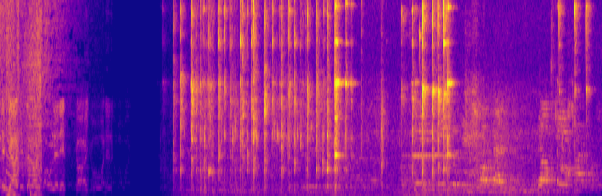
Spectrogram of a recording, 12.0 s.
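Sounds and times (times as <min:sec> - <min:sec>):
glass rod clinking in beaker: 0:03.4 - 0:09.3, 0:11.0 - 0:11.9.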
